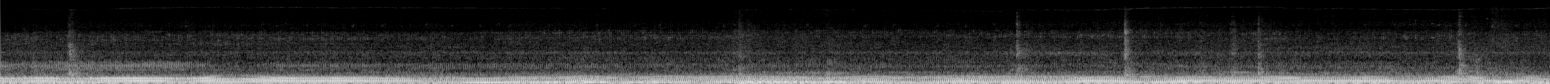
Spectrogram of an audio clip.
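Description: Diesel engine of a loaded dump truck running under load on a rough haul road, its pitch wavering up and down, with a few light rattles and knocks.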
